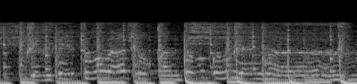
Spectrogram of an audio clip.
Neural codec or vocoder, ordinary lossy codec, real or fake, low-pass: none; Opus, 32 kbps; real; 7.2 kHz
